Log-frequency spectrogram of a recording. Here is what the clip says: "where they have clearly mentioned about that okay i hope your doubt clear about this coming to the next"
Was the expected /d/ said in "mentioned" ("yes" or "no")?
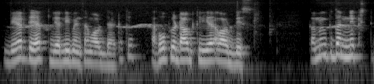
no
